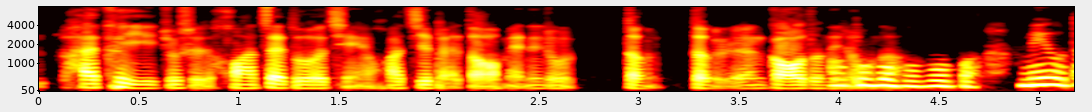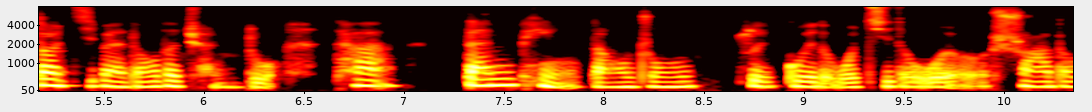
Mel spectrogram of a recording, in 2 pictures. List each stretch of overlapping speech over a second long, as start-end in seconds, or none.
none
